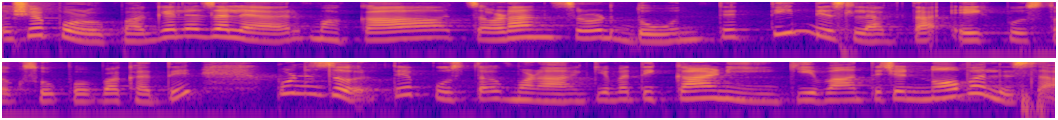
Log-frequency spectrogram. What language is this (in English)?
Konkani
